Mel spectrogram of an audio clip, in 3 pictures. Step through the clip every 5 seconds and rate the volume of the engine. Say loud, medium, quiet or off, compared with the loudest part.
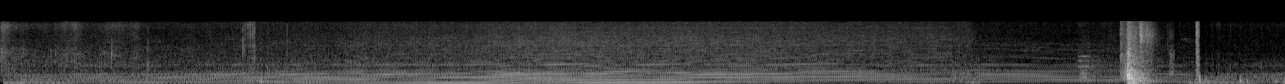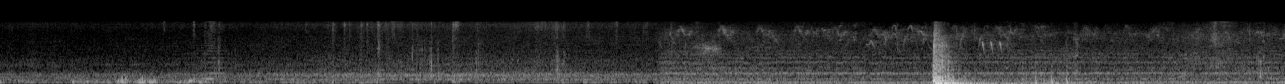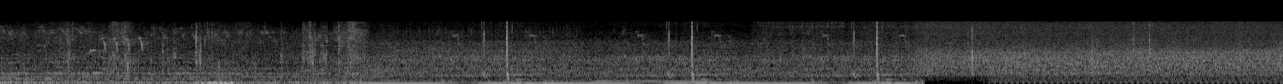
loud, loud, medium, quiet, quiet, quiet, quiet, quiet.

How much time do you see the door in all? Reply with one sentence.
The door can be heard for 3 seconds in total.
